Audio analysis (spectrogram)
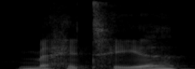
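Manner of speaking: "Mehitia" tried out with a rising, questioning end; tentative "Mehitia", pitch lifting on the last syllables; unsure pronunciation attempt. Shown as a demonstration. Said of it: "not sure how that's meant to be pronounced".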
